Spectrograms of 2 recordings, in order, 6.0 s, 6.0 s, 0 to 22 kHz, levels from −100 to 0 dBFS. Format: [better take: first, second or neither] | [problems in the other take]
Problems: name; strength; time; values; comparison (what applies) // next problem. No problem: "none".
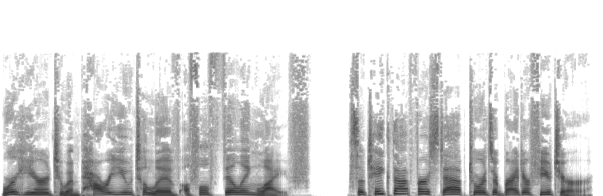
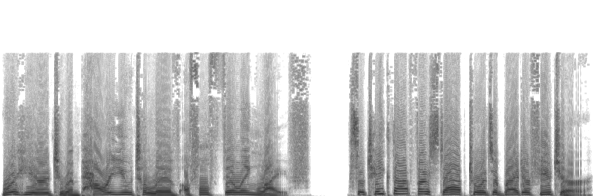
first | distortion; heavy; 19% of the sound clipped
